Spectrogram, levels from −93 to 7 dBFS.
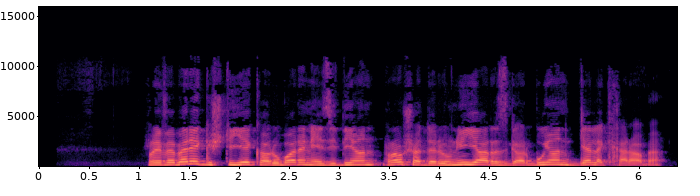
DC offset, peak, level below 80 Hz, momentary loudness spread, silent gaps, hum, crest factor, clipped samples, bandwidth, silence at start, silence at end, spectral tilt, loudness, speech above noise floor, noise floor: under 0.1%; -6 dBFS; -64 dBFS; 5 LU; none; none; 16 dB; under 0.1%; 10.5 kHz; 1.1 s; 0.15 s; -7.5 dB/octave; -22 LUFS; 50 dB; -71 dBFS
